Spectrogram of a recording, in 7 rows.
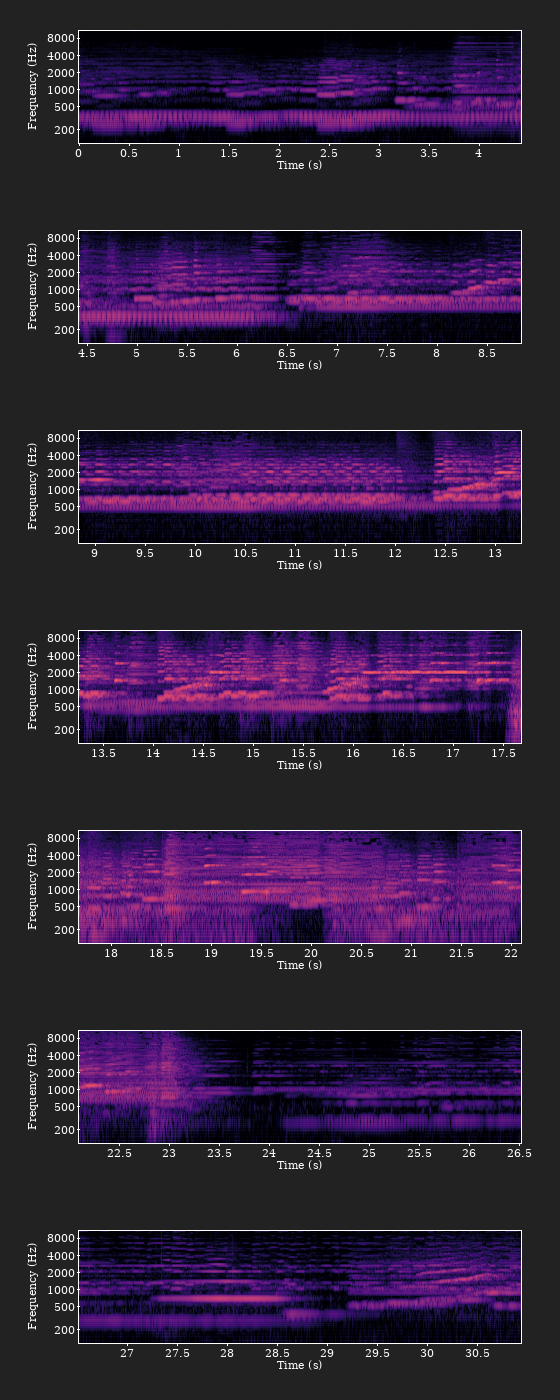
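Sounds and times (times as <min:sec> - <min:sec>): woodwind and accordion chamber music: 0:00.0 - 0:30.9.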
